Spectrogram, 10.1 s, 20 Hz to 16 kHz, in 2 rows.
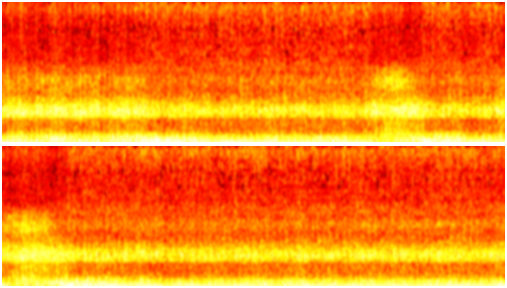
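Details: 1987 Honda Gold Wing GL1200 with electrical issues: intermittent cranking, exhaust backfire at key-off; carburetors semi good. Uneven, loping open-pipe idle that sags and picks back up a couple of times; rough running, cause unconfirmed.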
